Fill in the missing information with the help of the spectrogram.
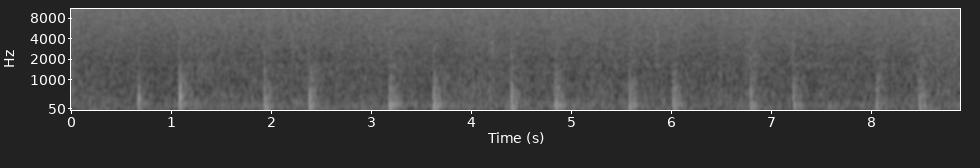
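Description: About fourteen sharp percussion taps follow one another down the spine, the earlier ones fuller and more hollow, the later ones flatter and shorter. Spinal percussion is normally resonant and turns dull at the level of the diaphragm; persistent resonance suggests consolidation, while dullness over the spine suggests pleural effusion.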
